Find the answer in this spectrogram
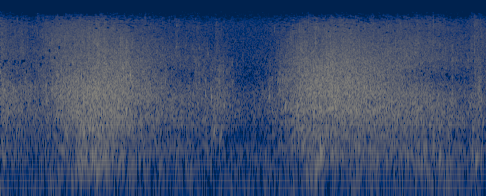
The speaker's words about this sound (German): Du beobachtest die sanften Wellen, die an den Strand rollen und den Sand benetzen. Du lauscht dem sanften Rauschen der Wellen und blickst auf einen weiten Horizont.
